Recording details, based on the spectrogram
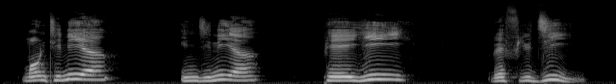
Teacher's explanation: words that end with the suffix near receives stress on the suffix itself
